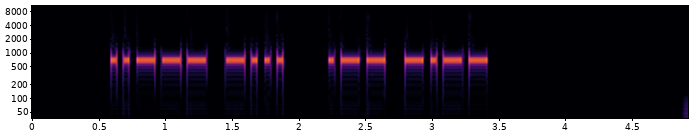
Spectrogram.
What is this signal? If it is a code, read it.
Morse code, heard as a keyed tone, about 25 wpm, 700 Hz. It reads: 2B WY
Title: Field Day Exchanges Encore - 25wpm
